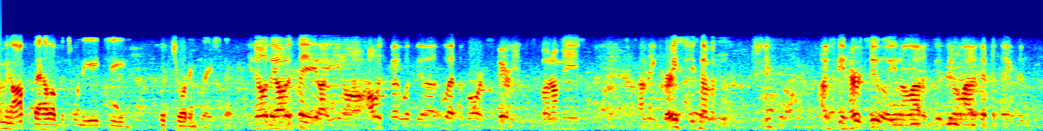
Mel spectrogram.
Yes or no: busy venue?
yes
